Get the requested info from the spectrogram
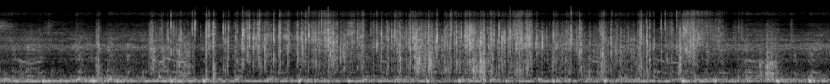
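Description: Foil wrapper of a Pokémon booster pack crinkling and tearing as it is opened, a dense crackle that swells about a second and a half in and dies away near the end, over background music.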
